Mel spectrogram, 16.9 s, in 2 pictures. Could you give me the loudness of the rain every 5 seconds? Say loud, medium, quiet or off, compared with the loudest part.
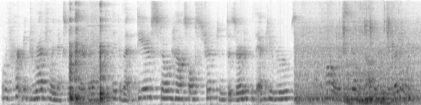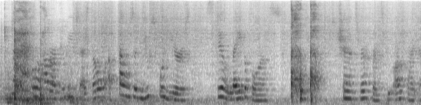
off, loud, quiet, quiet.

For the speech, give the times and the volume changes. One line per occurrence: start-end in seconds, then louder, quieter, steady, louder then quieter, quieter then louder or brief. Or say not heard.
0.0-14.1 louder
15.1-16.8 brief.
